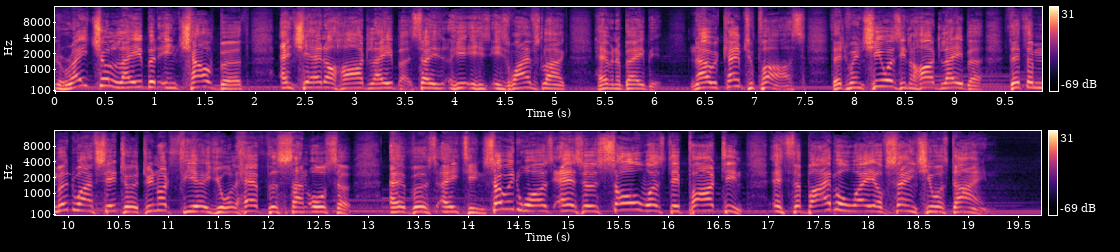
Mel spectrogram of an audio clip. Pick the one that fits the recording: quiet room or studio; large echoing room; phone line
large echoing room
